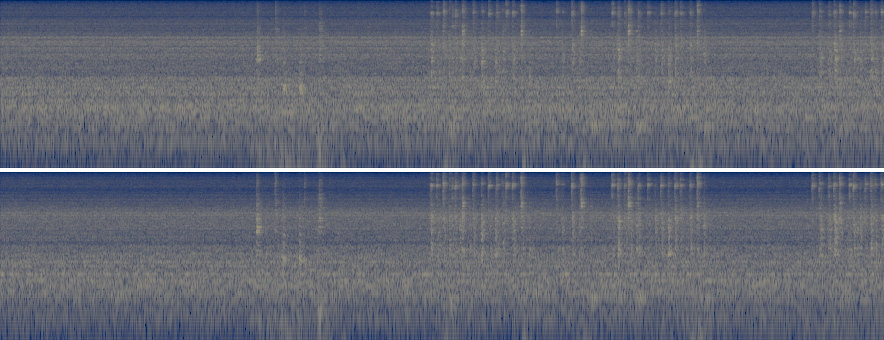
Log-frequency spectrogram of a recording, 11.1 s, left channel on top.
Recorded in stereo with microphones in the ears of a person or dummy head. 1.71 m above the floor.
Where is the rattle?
50° right (ahead or behind), 1.3 m.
